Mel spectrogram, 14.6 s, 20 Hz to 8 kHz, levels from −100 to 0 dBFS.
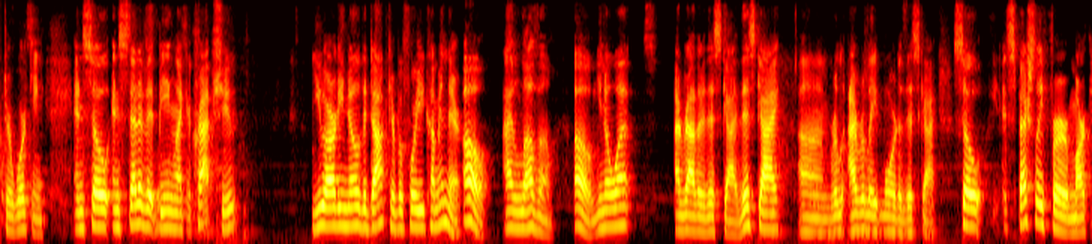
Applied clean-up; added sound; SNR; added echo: neural mask model DeepFilterNet 3.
